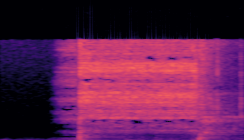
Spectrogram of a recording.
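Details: Soft click, steady hiss of gas flow, then another click; a Magellan MRI-compatible transport ventilator with reusable circuit cycling a breath while its rate is adjusted toward ten breaths a minute.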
